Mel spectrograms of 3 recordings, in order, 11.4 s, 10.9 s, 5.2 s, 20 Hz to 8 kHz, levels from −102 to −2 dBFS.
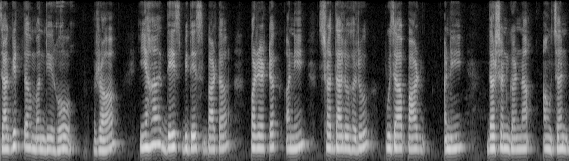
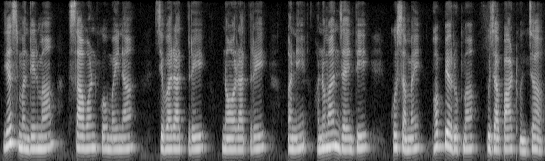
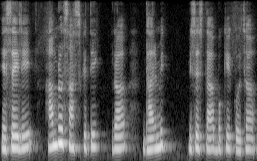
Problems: none marked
